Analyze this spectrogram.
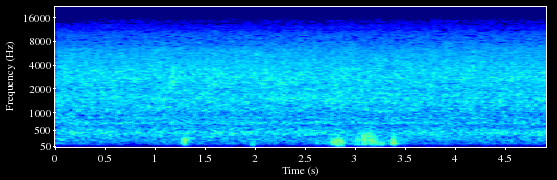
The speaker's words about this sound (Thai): ออกไปไม่ได้ ฝนตก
